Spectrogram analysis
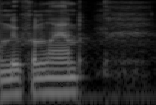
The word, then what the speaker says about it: Newfoundland: can kind of realize we're not the new found land, we're the newfound land. And I think that actually might help with pronunciation for a lot of people.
